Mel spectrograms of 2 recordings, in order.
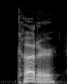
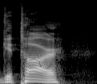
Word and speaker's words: Qatar: It's coming from not Qatar, but Qatar. You remember that back in the 9/11 days. Oh, no, it's not Qatar, it's Qatar. That's the proper pronunciation.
